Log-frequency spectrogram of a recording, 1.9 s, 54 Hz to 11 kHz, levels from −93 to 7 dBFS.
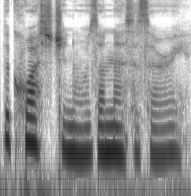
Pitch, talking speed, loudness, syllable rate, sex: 180 Hz, 125 wpm, -17 LUFS, 4.8 syllables/s, female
